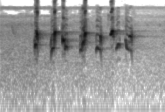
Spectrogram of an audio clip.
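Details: Mate-calling song of a bulbul, played as a lure for teaching young birds: a lively phrase of seven rich, bubbly, up-and-down notes delivered within about one and a half seconds.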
